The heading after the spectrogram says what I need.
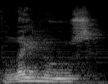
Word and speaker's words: Lalu's: have here you see right here laylee's treasures this is how you pronounce it we got francine frankincense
